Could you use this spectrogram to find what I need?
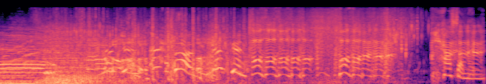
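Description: A baby giggles and squeals.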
